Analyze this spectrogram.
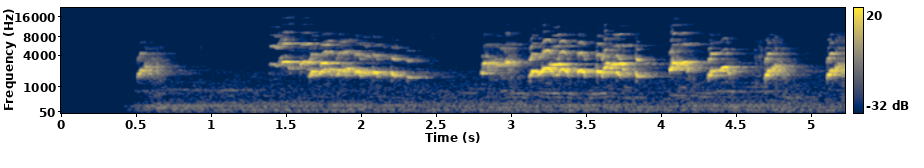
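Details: Bald eagles give high, thin, chittering notes in rapid broken bursts, several squeaky piping phrases over about five seconds, with a faint low hum behind.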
